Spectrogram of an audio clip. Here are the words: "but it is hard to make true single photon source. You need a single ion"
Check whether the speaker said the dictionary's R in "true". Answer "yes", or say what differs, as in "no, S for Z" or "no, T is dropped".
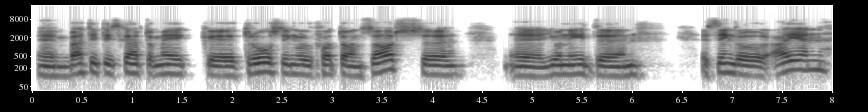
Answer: yes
